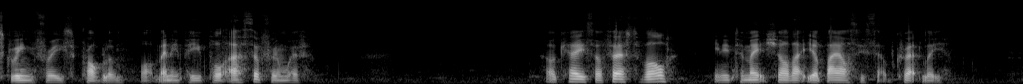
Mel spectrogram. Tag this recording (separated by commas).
Speech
